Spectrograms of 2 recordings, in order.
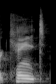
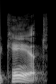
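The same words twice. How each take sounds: First: "can't" rhyming with "paint"; Southern pronunciation. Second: Said in the usual way. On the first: Shown as a demonstration. Author showing the form he prefers, Southern pronunciation. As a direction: say "can't" as Southern "cain't", long A. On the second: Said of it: "prefer "can't" to "can't".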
